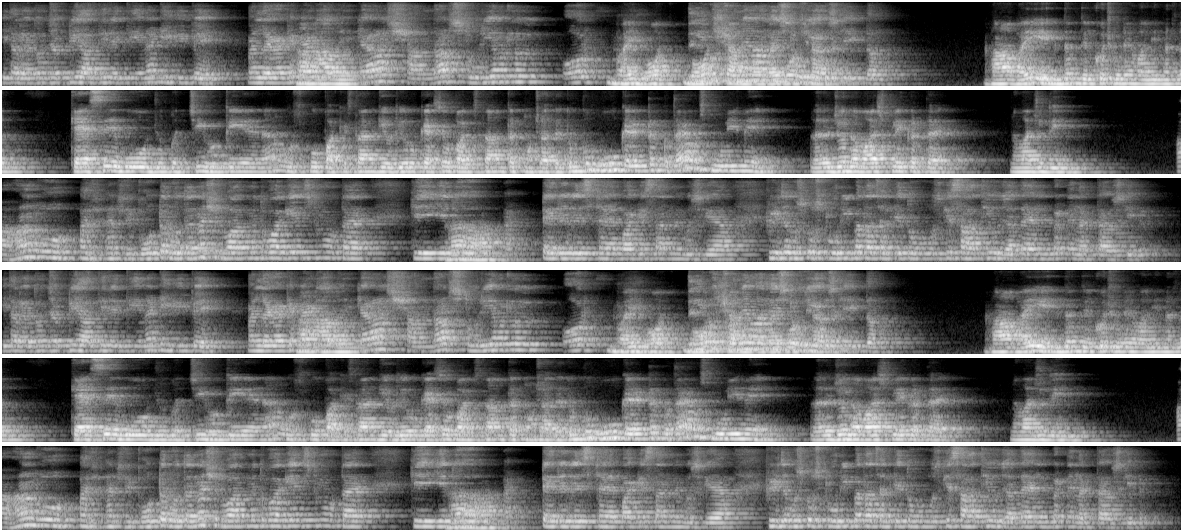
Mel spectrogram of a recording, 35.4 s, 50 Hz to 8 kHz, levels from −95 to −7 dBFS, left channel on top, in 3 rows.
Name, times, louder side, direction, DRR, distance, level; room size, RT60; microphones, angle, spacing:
voice 1, 0.0-2.1 2.5-5.3 5.6-5.9 6.9-8.8 23.5-28.7 29.0-35.0, equal, 20° right, -2 dB, 0.5 m, -25 dB
voice 2, 2.9-3.5 6.0-8.4 9.8-11.9 12.5-19.4 19.9-21.2 21.9-22.5 28.0-28.5, left 1 dB, 45° left, 0 dB, 0.6 m, -19 dB
2.9 x 2.8 x 3.7 m, 0.86 s
head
